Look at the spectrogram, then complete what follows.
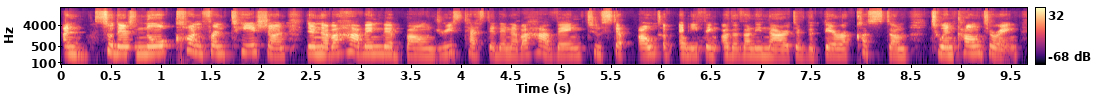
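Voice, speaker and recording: A woman with a slightly high voice speaks in a casual group discussion. She argues her point steadily and directly in long, connected runs. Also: fairly even intonation, fairly quick, few pauses, sharp tone.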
